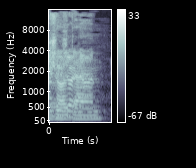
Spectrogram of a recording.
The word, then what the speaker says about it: Dujardin: think that how you pronounce his Jean name? Dujardin.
